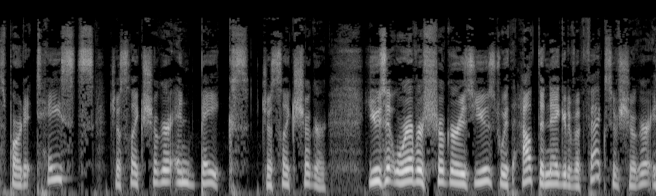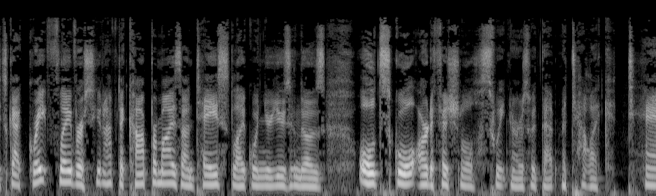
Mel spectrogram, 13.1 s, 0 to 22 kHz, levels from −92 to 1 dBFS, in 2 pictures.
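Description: No technical fault can be heard anywhere in the recording; the speech signal stays continuous and intact throughout.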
